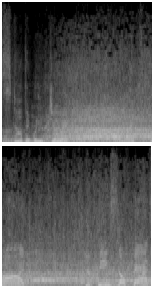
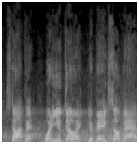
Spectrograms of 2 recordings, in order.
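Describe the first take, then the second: First: It is said in a teasing, playful way. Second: It is read out flatly, without feeling.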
